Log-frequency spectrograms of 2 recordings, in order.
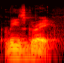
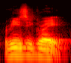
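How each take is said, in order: First: The first name has one syllable. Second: The first name has two syllables. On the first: The speaker calls it right. "it's pronounced without Reese" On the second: The speaker calls it wrong. "I've been saying Reezy Gray"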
